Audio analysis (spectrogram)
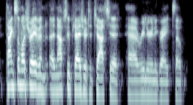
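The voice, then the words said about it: Melodic Irish accent. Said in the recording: “I love the Irish accent. It's my favorite accent. ... the Irish one is so much more melodic. It's also harder to understand, but it's so much more melodic.”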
